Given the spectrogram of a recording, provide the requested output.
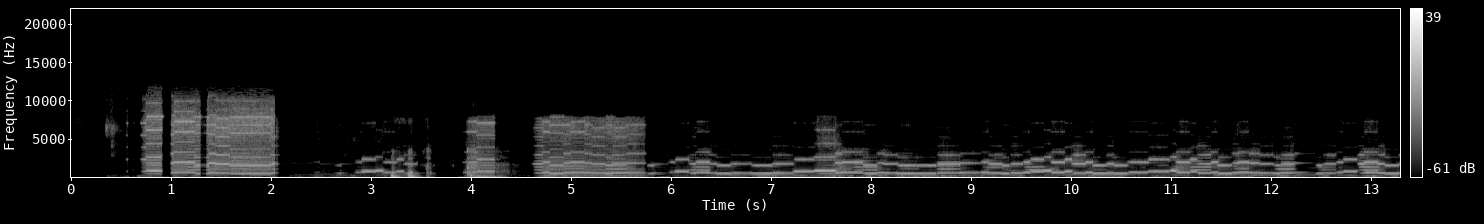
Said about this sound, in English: So I wrote a demo program with the Nyan Cat and complete with the little Nyan Cat sound that I just play 15 seconds off here.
